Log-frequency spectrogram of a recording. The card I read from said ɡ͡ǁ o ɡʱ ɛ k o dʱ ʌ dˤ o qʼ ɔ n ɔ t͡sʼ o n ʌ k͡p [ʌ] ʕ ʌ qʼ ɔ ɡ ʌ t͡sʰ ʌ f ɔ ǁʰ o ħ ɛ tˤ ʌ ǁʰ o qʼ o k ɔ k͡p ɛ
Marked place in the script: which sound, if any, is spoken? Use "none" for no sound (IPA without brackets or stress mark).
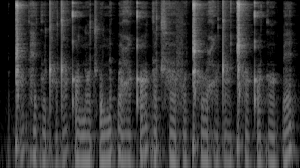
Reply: ʌ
